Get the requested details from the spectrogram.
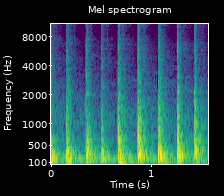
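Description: A bare, undamped sheet-steel trunk lid on an E36 318ti is knocked in a steady series of quick raps before any sound-damping mat is applied. Each knock gives a tinny, hollow, resonant thud centered in the low-mid range with a short ring. This resonance is unwanted because it makes the lid rattle when the bass hits.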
